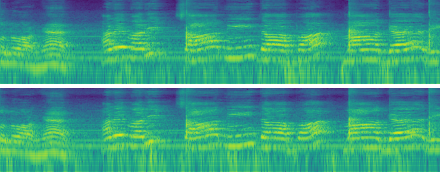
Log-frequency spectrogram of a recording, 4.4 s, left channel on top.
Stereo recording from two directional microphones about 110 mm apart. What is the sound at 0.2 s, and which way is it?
Speech, 25° right (ahead or behind).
